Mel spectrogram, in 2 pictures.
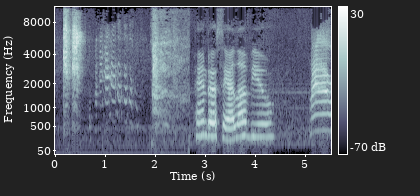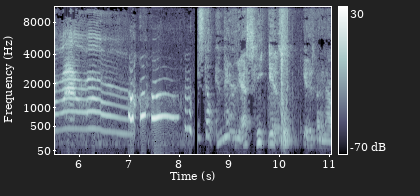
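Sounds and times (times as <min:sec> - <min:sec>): cat meowing: 0:00.8 - 0:01.6, 0:05.1 - 0:07.0.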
